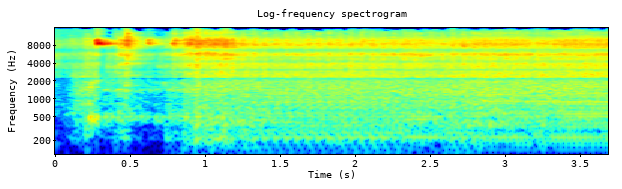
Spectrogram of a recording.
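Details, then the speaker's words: Honda HS720 single-stage snow thrower running the last of its gas: small single-cylinder engine sputtering and surging unevenly, rough running; water suspected but ruled out, cause still unknown. "I think hopefully you got to see it when it was running rough I uh I thought it might be water but it isn't"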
